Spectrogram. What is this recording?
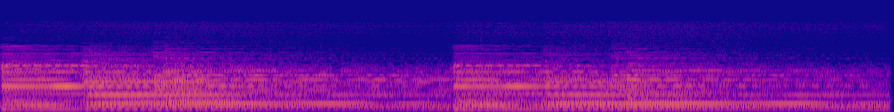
My record-tapeish Casio synth’s piano one more time! And it loops perfectly.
